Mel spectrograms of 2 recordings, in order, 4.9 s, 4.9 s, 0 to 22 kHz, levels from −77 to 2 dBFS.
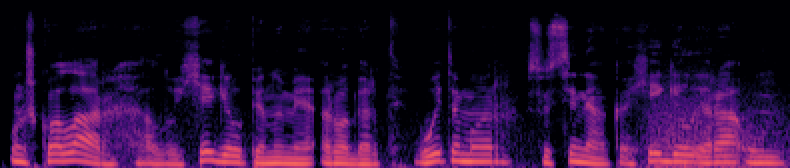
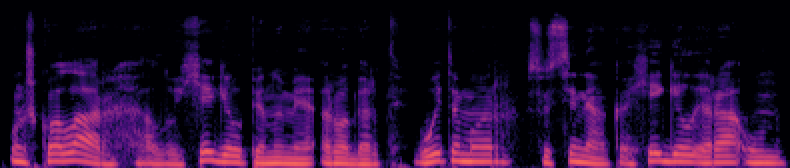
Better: second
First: wind noise on the microphone; occasional gusts; at 0.5 s, from 2.5 to 3.5 s and at 4 s; 10 dB below the speech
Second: none

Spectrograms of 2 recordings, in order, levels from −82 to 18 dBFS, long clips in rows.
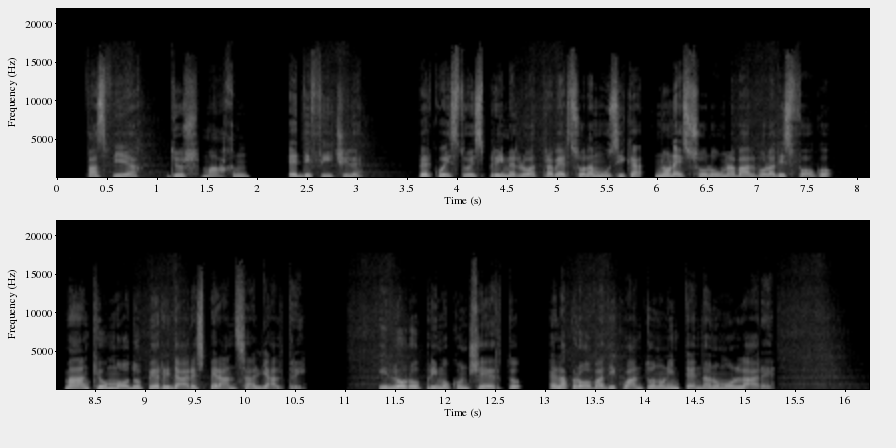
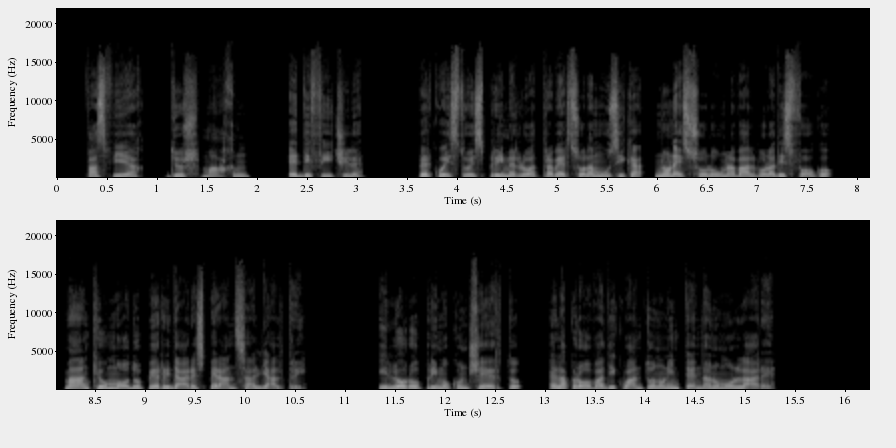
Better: second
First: hiss; faint; throughout; 25 dB below the speech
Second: none

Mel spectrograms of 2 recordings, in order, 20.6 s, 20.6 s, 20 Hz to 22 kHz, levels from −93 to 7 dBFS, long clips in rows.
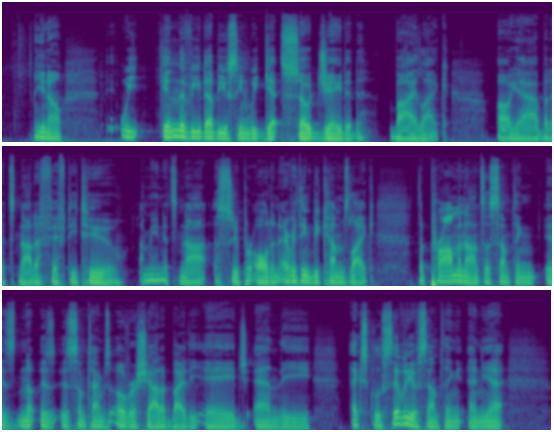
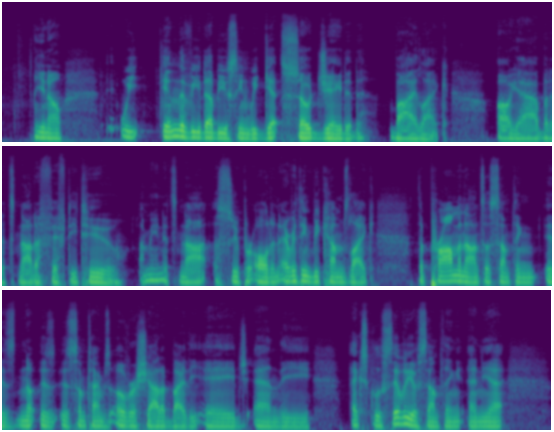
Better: first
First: none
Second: muffled; slightly; fading above 3.5 kHz

